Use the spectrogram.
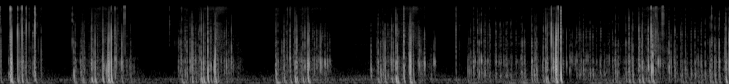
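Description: Long nails tap and scratch the raised keyboard keys molded into a soft pink silicone case on a smartphone held in a tripod holder. Bursts of rapid, dry clicking and crackly scratching come in short clusters separated by brief quiet pauses, with bright, crisp edges.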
